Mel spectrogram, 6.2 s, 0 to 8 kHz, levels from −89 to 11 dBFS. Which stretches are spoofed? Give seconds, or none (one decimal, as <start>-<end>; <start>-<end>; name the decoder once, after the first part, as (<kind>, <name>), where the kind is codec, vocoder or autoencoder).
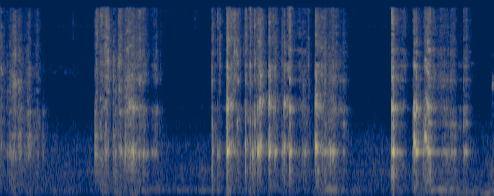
1.7-3.2 (vocoder, HiFi-GAN)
